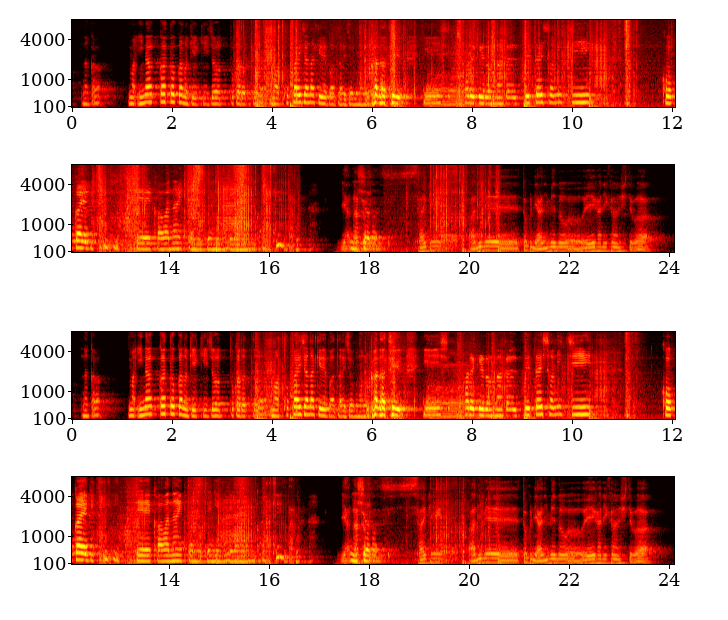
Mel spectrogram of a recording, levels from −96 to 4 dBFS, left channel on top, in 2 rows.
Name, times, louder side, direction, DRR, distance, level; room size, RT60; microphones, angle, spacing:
voice 1, 0.2-0.6 1.1-7.5 7.9-10.4 11.8-13.0 13.3-16.6 17.6-18.2, right 2 dB, 75° right, 1.9 m, -30 dB
sound 1, 3.2-16.6 18.3-20.6, left 4 dB, 65° left, 1.5 m, -42 dB
voice 2, 7.0-8.3 16.4-16.5 17.4-19.7 20.0-23.7, right 1 dB, 30° right, 1.0 m, -40 dB
30.0 x 21.5 x 8.9 m
head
